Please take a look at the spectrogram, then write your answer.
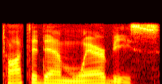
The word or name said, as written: totidem verbis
